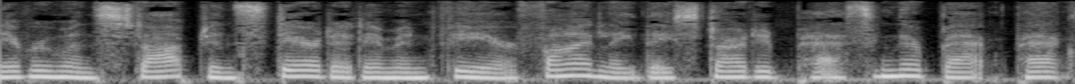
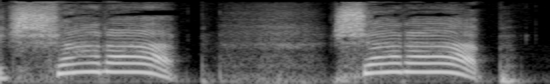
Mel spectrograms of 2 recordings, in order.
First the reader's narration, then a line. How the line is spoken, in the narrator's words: The high-pitched din of their voices annoyed the gunman, and he shouted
